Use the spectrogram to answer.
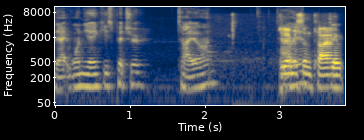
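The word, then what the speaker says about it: Taillon: That one Yankees pitcher, Tyon? Jameson Tyon? Tyon.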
